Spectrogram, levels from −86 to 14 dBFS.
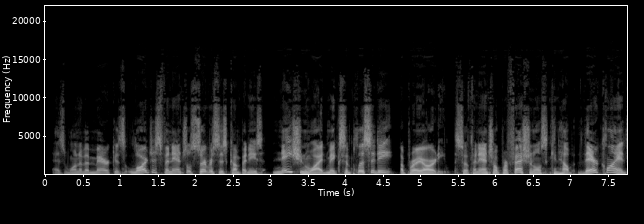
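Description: A speech recording in which, at about 1.02 s, the whole signal jumps up in level at once: the microphone volume stepped up by about 6 dB. The call software judged the input too quiet and raised the device gain in a single step, so the voice and the background noise floor rise together. On a waveform the envelope widens abruptly at that point, and on a spectrogram every frequency band, including the quiet background between sounds, brightens at the same instant.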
